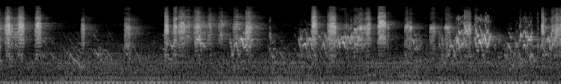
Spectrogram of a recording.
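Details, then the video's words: Lovebirds chattering in a dense stream of shrill, high chirps and short squeaky notes, bursts overlapping almost without pause, with a faint low hum underneath. "Lovebirds Sounds Birds Singing"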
